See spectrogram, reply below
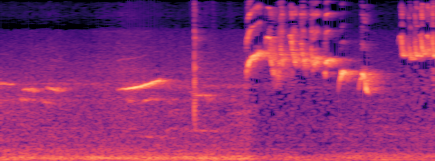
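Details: Murai batu gacor (white-rumped shama) meant to trigger fast singing: soft faint whistles over low background rumble, a sharp click, then loud high rippling phrases sliding downward and a closing high trill.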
